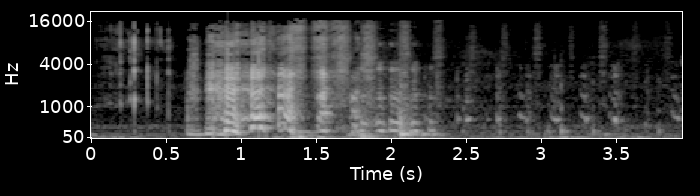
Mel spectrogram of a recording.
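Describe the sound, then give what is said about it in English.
A loud, close-up crunchy bite into a Wegmans grape, followed by several seconds of wet, rhythmic chewing right at the microphone. No talking. “Can we just loop … eating a grape?”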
